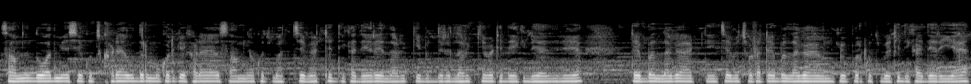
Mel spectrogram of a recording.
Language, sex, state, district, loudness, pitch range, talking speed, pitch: Hindi, male, Rajasthan, Bikaner, -16 LUFS, 135-145 Hz, 240 wpm, 140 Hz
